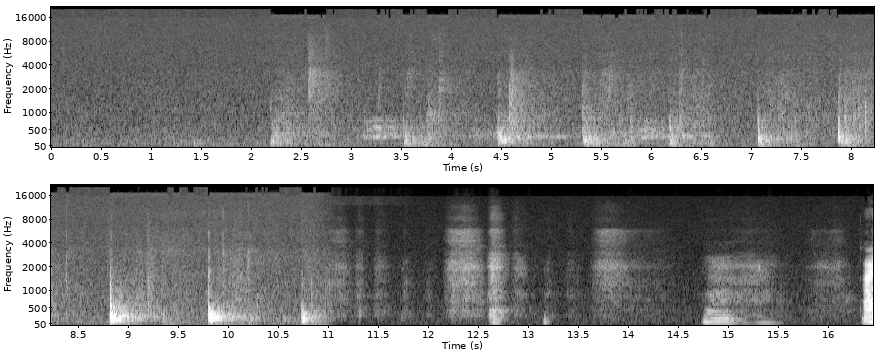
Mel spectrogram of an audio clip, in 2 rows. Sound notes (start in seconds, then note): 11.0 Jacob chuckling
